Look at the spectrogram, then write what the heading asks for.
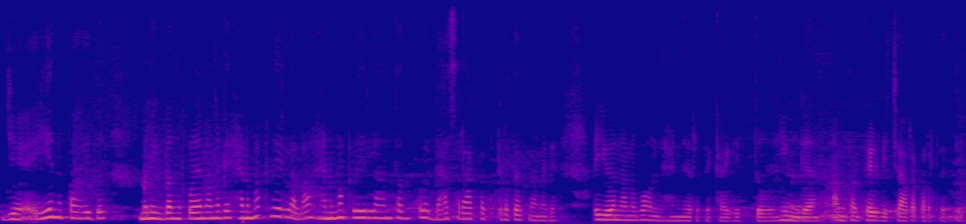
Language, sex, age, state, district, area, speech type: Kannada, female, 45-60, Karnataka, Dharwad, urban, spontaneous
